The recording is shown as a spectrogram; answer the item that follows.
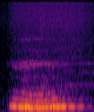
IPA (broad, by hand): ŋ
